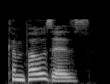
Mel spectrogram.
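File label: "composes", English, British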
